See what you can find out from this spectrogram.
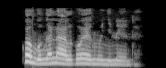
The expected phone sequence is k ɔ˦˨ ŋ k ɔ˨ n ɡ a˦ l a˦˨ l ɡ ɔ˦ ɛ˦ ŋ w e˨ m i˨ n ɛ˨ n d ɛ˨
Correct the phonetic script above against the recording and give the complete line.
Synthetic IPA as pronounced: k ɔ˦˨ ŋ ɡ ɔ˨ ŋ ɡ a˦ l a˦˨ l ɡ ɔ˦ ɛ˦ ŋ w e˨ ɲ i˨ n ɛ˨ n d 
